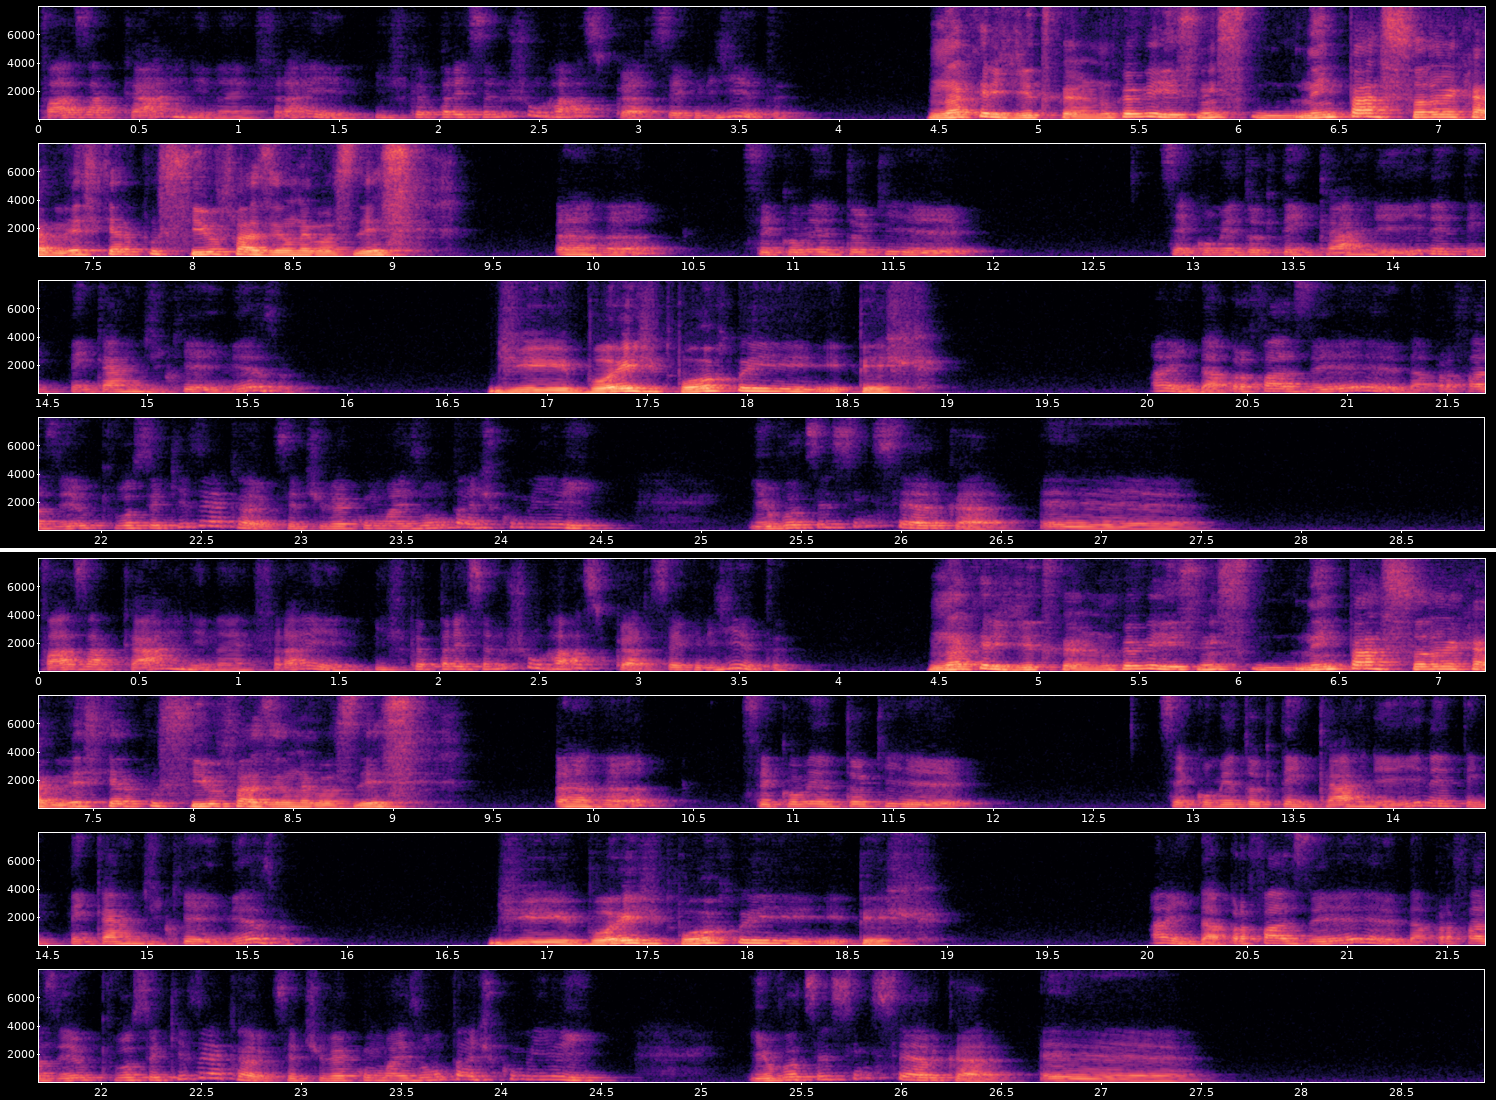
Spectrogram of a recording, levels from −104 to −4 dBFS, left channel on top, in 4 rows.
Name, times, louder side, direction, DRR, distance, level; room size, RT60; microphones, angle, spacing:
voice 1, 0.0-3.7 9.8-10.3 10.8-11.9 12.9-15.7 20.0-24.5 25.2-27.6, right 2 dB, 35° right, 0.6 m, -34 dB
voice 2, 4.4-9.2 16.7-18.9, left 2 dB, 30° left, 0.3 m, -24 dB
3.2 x 2.2 x 2.8 m
head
